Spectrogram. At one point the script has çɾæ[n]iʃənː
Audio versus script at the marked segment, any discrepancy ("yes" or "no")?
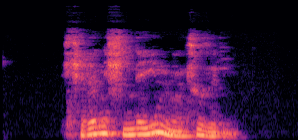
no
